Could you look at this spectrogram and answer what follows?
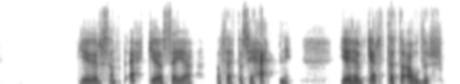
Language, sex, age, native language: Icelandic, female, 30-39, Icelandic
